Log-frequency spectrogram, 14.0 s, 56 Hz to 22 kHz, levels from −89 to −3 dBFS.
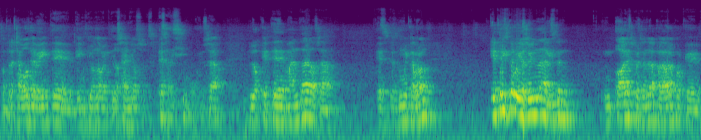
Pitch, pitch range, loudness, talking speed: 120 Hz, 115-140 Hz, -20 LUFS, 160 wpm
